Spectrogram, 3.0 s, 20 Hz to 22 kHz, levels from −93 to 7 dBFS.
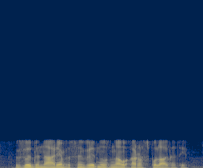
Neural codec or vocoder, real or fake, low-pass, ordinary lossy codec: codec, 16 kHz, 16 kbps, FreqCodec, larger model; fake; 3.6 kHz; none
